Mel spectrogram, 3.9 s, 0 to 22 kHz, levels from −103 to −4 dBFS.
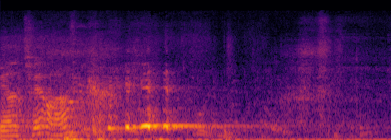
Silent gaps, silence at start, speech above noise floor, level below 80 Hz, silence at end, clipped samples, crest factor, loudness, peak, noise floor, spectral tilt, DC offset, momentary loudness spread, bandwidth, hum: none; 0 s; 24 dB; -48 dBFS; 0.3 s; under 0.1%; 22 dB; -31 LUFS; -12 dBFS; -57 dBFS; -6.5 dB/octave; 0.2%; 26 LU; 12.5 kHz; none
